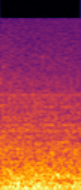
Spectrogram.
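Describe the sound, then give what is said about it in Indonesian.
A faint, steady hiss from an oxygen concentrator breathing machine, a continuous airy rush with no pauses or changes, heard alone without any voices. “apa itu desisannya itu oh ya tiupannya tiupan ya.”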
